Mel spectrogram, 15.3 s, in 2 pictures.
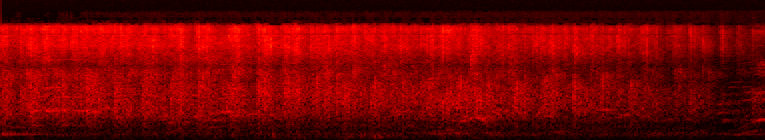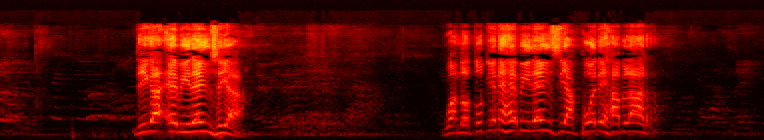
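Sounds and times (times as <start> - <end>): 
loud audience applause: 0.0 - 7.4
speech: 9.0 - 10.1, 12.1 - 14.2.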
